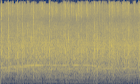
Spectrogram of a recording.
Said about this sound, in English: But can we just stand and clap and honor the fathers at Edmond, at OKC? Come on, give it up for the dads.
